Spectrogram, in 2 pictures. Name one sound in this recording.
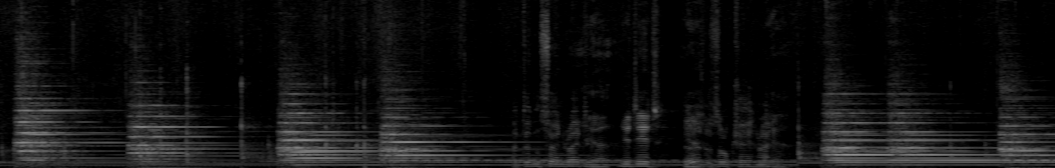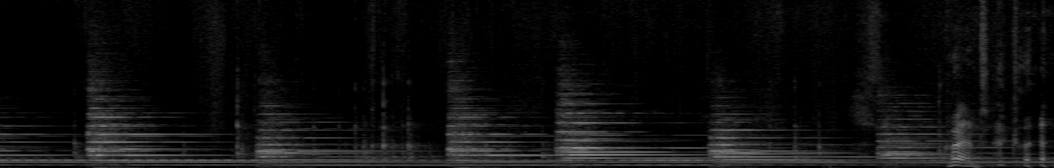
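Church bells ring out a slow tune, one clear strike after another, ringing on.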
